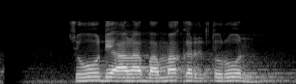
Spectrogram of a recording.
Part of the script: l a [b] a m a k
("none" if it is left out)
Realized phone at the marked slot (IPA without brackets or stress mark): b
